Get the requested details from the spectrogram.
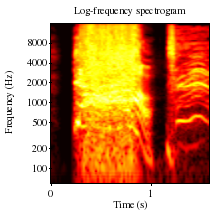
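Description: A person in an office full of people working gives a loud, raw human scream lasting most of a second, strained and noisy, falling in pitch at the end, followed after a short gap by a second, higher wavering cry.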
